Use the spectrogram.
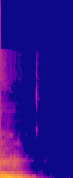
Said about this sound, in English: So, that cough burned. I know.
